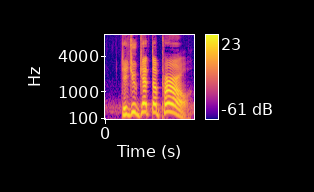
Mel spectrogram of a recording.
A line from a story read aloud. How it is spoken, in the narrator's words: He yelled in Raoul's ear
